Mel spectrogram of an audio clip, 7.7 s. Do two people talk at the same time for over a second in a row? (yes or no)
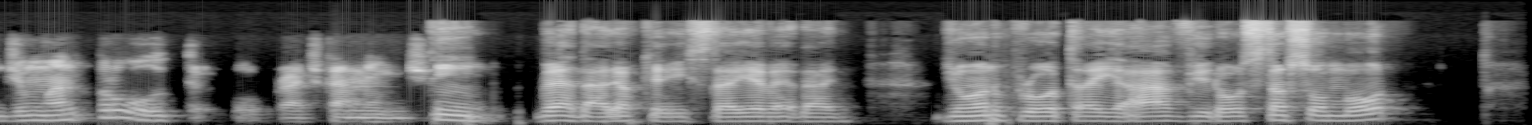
no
